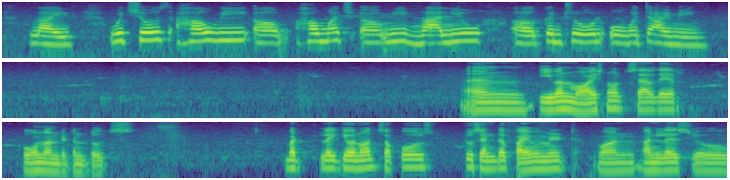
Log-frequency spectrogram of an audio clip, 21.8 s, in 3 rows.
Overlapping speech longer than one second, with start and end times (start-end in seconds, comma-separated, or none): none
